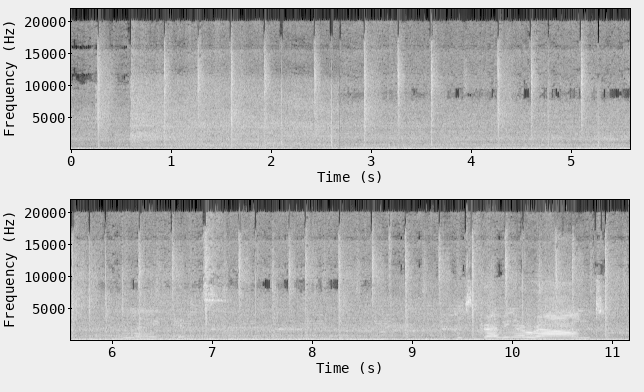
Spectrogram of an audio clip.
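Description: Car driving on a road trip near Eagle Point Park, a loud, constant low engine and road rumble from inside the cabin, with voices talking over it and a short whistle-like tone near the end.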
